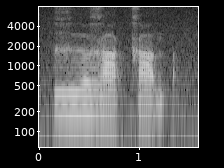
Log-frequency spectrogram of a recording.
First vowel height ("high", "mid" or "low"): high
